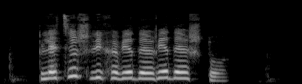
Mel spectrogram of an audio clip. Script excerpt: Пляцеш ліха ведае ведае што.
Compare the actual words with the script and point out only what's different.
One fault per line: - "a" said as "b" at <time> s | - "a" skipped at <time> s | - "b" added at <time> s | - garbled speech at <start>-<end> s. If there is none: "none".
none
